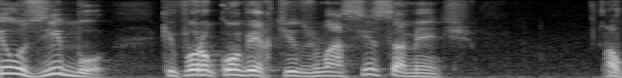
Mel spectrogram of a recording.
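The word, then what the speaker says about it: Igbo: É uma tribo na Nigéria, uma das 3 etnias mais importantes da Nigéria, se chama Ibo, I-G-B-O, Ibo, é assim que se pronuncia.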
